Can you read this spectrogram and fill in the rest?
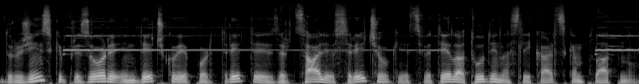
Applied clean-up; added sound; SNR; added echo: none; Wind instrument, woodwind instrument; 15 dB; none.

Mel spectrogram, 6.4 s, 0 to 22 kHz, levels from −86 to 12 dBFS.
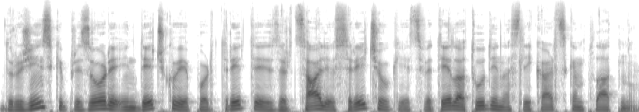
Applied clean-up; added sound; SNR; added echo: none; none; none; none.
